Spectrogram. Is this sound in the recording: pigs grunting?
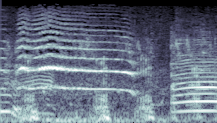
yes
